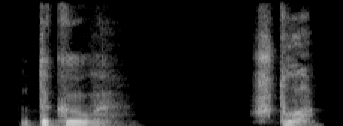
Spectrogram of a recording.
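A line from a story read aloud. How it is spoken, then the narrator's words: Very quiet, wary. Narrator (Russian): Очень тихо, словно боясь, что их может подслушать мебель спальни, спросил Рон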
